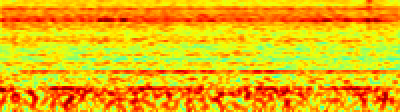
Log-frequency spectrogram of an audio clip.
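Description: Steady low machine hum with an even hiss over it: the constant background drone of a powered-up CNC machine and shop.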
